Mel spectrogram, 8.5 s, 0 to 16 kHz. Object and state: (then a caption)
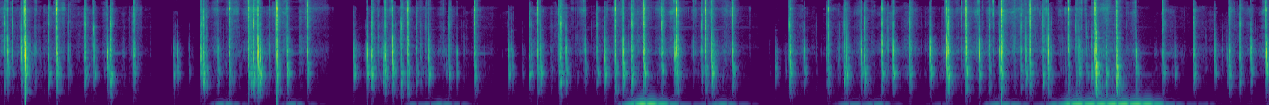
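Mechanical keyboard with plastic keycaps. Fingertips type continuously on a backlit mechanical keyboard with plastic keycaps, an FR4 plate and tactile switches. Rapid, bright, short clicky keystrokes come in uneven bursts with brief pauses, and each strike dies away almost instantly with little low end.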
